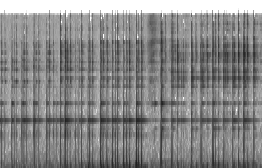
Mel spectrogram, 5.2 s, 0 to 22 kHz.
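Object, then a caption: Small glass vase. A small, clear, textured glass vase, hollow and empty, is held close to the microphone and tapped rapidly with fingertips and nails. The result is a dense run of quick, bright clicks and taps, each with a short glassy ring near 1.2 kHz that fades almost at once.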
